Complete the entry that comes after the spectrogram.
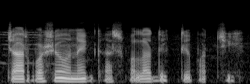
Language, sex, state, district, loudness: Bengali, male, West Bengal, Cooch Behar, -21 LUFS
